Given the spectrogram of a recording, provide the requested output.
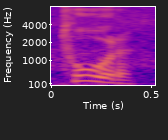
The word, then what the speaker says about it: Thor: Thor prononcé ici. Tour, c'est le fils d'Odin par 4 toujours.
